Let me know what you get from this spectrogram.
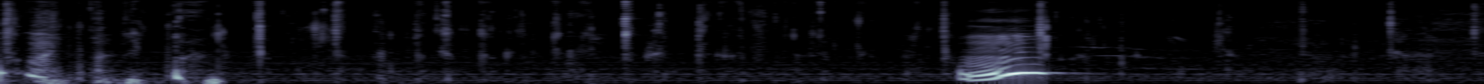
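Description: Close-miked chewing of a mouthful of food, with many small wet clicks and smacks of the mouth. About five seconds in comes one short rising "mmm" hum of enjoyment.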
